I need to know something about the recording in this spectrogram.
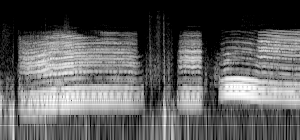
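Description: A microwave oven running, its hum pitch-shifted and distorted by a video-editor effect into long held, chord-like buzzing tones. One tone is held for about two and a half seconds, a short one follows, and another starts about four and a half seconds in.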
